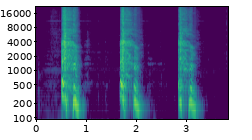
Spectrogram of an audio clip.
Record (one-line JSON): {"three_cough_length": "3.8 s", "three_cough_amplitude": 32767, "three_cough_signal_mean_std_ratio": 0.39, "survey_phase": "beta (2021-08-13 to 2022-03-07)", "age": "65+", "gender": "Male", "wearing_mask": "No", "symptom_none": true, "smoker_status": "Ex-smoker", "respiratory_condition_asthma": false, "respiratory_condition_other": false, "recruitment_source": "REACT", "submission_delay": "2 days", "covid_test_result": "Negative", "covid_test_method": "RT-qPCR", "influenza_a_test_result": "Negative", "influenza_b_test_result": "Negative"}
